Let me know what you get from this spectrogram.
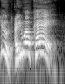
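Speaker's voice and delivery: high-pitched hollering. Retelling finding a man who yelled for help, speaker re-enacts yelling at him. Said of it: "And I'm yelling at him".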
